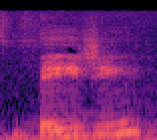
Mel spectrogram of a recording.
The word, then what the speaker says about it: beigey: So that color is beigey, and it's spelled like bay g, so cute.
